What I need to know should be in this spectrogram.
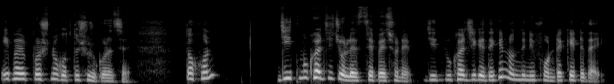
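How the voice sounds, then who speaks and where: A woman's voice: medium pitch, lively intonation, warm tone. A woman recapping a TV serial episode in a casual retelling, quoting the characters' lines as she goes. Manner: retells quickly, quoting each character's lines with light emphasis.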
